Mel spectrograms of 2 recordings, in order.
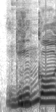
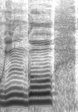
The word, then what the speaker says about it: ginkgo: Ginkgo, gingo, vamos a ver luego cómo se le llama, porque le podemos llamar de muchas maneras, porque es una planta que se escribe con una K entre medias y bueno, pues hace un poquito de confusión. – ¿Tú cómo la llamas? – Yo le digo ginkgo.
